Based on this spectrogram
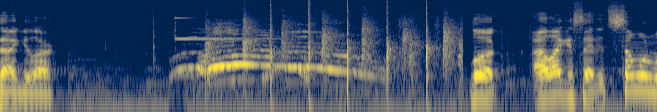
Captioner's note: bell dings; audience cheering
